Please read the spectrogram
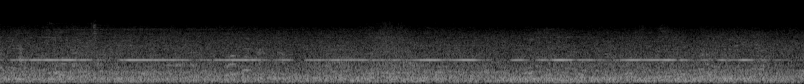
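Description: City street background noise, a steady din of distant traffic, with a thin high whine running through it that breaks off briefly a few times and stops shortly before the end.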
